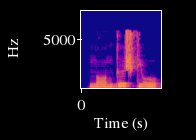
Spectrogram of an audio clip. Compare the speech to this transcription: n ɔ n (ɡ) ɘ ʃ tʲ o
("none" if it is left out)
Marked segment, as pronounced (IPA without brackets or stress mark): ɡ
